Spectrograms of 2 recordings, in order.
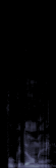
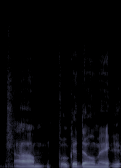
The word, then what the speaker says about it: Fukudome: I'm facing Kosku Fukudome. Ah, You know, Bucadome.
